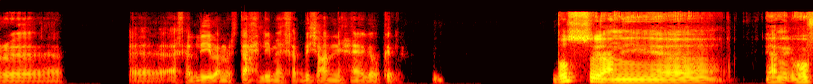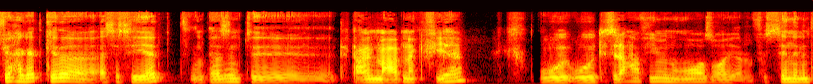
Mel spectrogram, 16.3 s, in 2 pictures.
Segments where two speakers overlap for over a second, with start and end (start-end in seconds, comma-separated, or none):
none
